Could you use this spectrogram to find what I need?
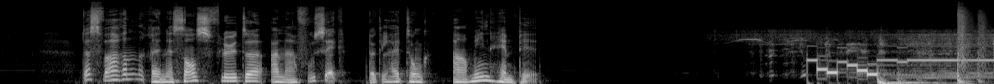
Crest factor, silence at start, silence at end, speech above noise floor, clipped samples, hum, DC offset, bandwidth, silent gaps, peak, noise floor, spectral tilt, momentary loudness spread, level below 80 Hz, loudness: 18 dB; 0.85 s; 0 s; 53 dB; under 0.1%; none; under 0.1%; 18.5 kHz; none; -6 dBFS; -73 dBFS; -5 dB/octave; 11 LU; -38 dBFS; -22 LUFS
